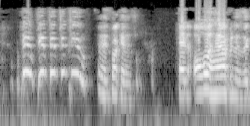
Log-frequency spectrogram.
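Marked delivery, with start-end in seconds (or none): 0.0-1.2 very high pew pew sounds; tiny gunshot sound effects; gun noises. Retold or imitated. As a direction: imitate firing guns, squeaky. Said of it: "and I'm like".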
